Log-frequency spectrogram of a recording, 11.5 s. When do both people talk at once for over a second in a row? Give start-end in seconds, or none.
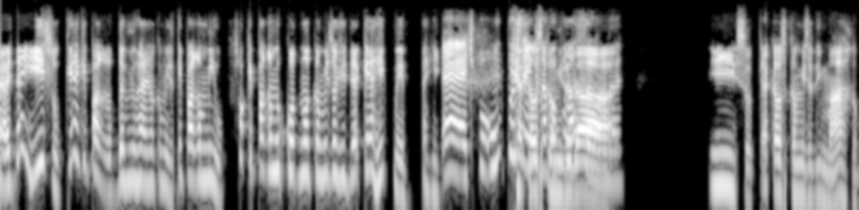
6.8-8.2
